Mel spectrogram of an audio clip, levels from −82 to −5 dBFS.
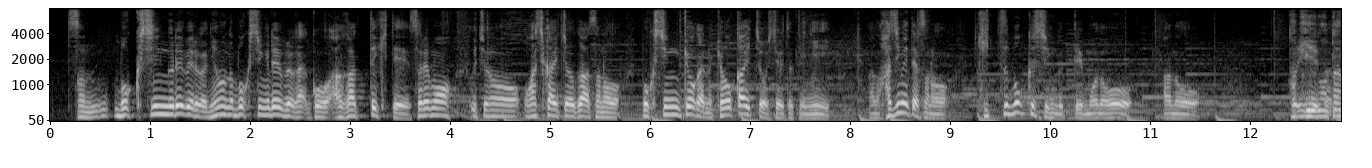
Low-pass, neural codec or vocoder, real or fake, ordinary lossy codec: none; none; real; none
